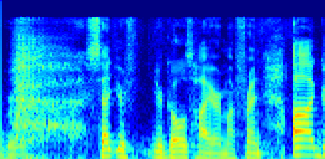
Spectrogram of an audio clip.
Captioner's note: host sighing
